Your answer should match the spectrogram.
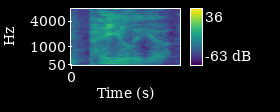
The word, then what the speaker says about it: Paglia: to spectator dot Us and search for Camille Paglia now if you've listened to me before you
